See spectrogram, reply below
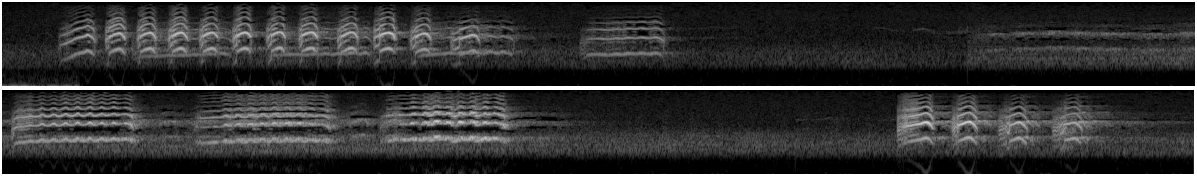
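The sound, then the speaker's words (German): A common kestrel calls with rapid, shrill kee-kee-kee series, a long burst of about a dozen notes at first, then several shorter bursts, loud with no voices. “Kennen Sie den Ruf des Falken?”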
